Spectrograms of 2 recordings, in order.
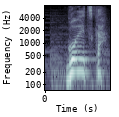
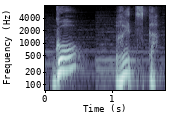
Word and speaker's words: Goretzka: Goretzka. Vous entendez? Goretzka. 3 syllabes.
